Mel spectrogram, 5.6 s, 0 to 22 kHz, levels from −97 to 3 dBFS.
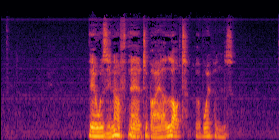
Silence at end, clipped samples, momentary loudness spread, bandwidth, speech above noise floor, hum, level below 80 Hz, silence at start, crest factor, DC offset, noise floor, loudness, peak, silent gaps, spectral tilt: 0.95 s; under 0.1%; 18 LU; 13 kHz; 41 dB; none; -52 dBFS; 1.8 s; 18 dB; under 0.1%; -58 dBFS; -17 LUFS; -2 dBFS; none; -6 dB/octave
